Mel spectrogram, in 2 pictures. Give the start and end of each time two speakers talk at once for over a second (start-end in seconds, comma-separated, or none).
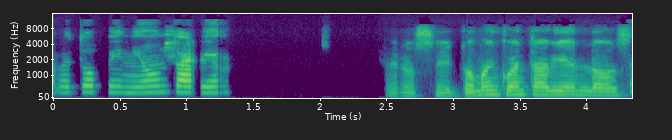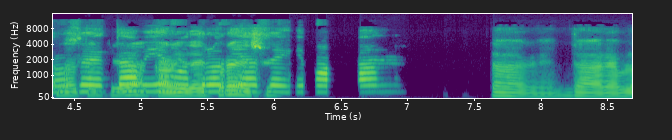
4.3-6.0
